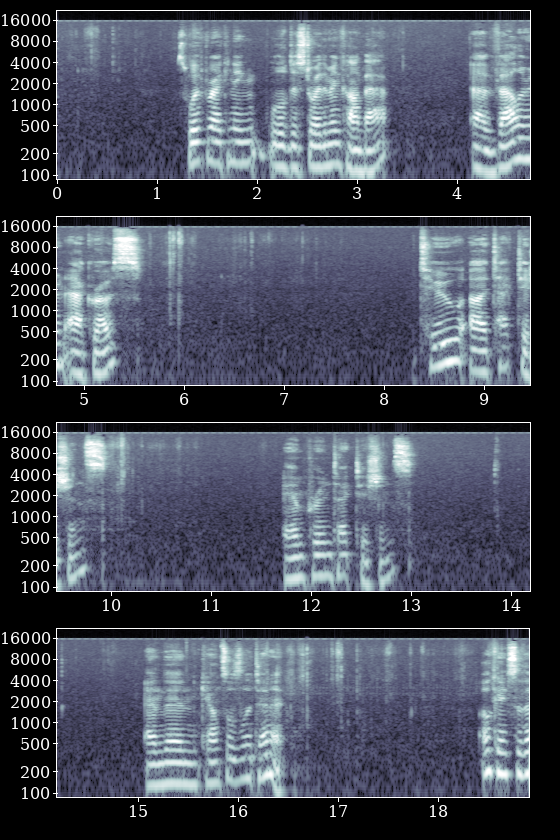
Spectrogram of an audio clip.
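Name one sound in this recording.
Playing cards rustle and slide softly as hands sort them.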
